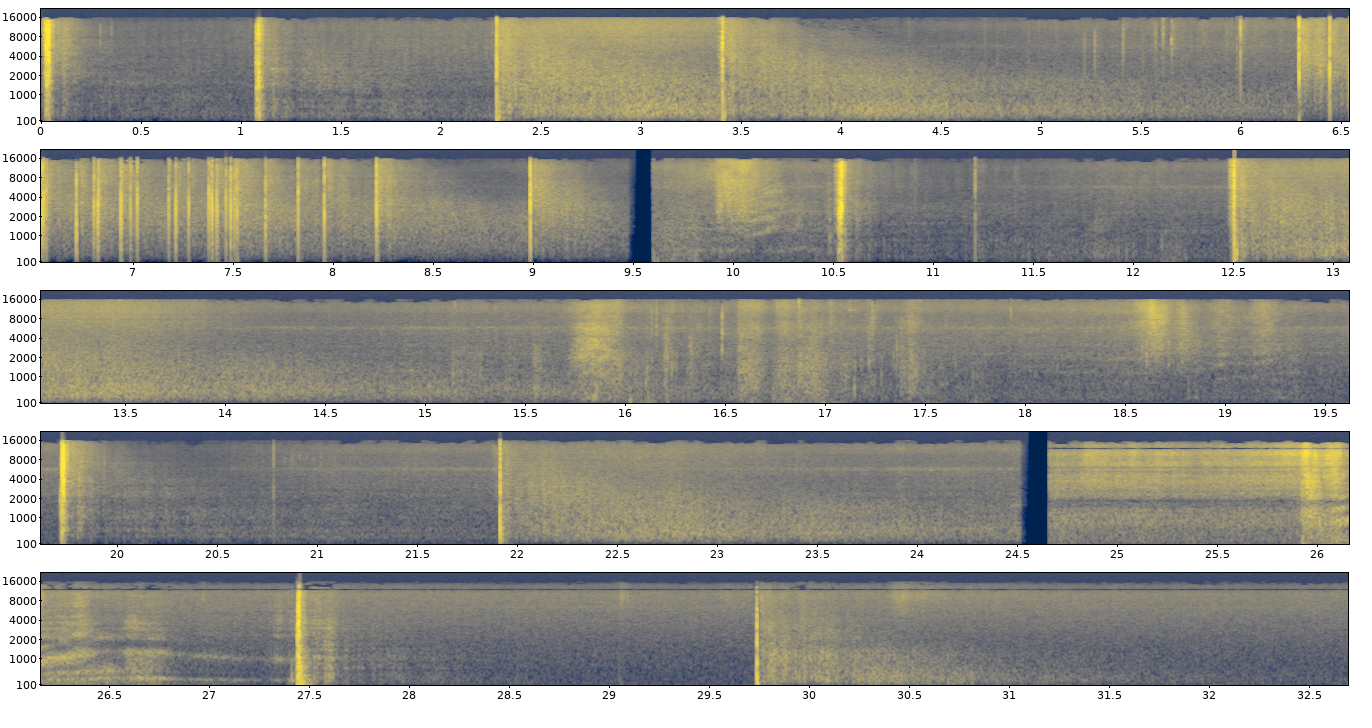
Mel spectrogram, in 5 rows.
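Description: Homemade 2.5-inch (63 mm) aerial star shells being fired: sharp mortar lift reports, each followed about two seconds later by the shell's burst and a rolling echo. About six seconds in comes a fast run of crackling pops, and the loudest bang falls near the end.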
